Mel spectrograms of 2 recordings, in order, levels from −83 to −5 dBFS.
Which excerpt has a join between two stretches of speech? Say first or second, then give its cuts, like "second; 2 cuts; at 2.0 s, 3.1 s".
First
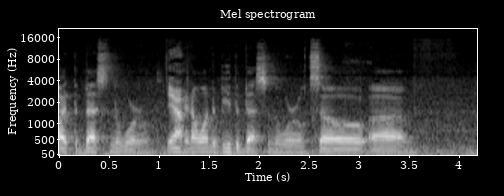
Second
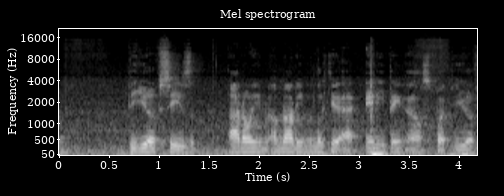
first; 1 cut; at 2.5 s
